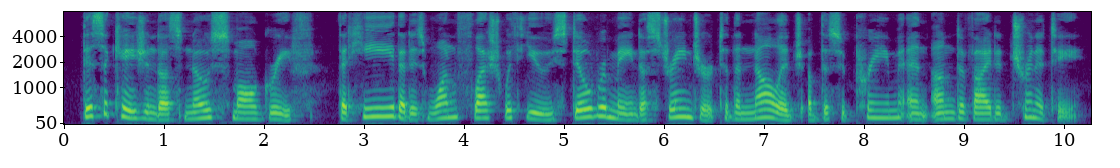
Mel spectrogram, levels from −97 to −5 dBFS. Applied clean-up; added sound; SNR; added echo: none; none; none; none.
